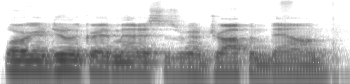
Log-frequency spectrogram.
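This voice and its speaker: Low-voiced man calling a dice baseball game. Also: fast talker, roomy sound, dull audio. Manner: relaxed and conversational, thinking aloud while rolling. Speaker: tabletop game player narrating a replay.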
